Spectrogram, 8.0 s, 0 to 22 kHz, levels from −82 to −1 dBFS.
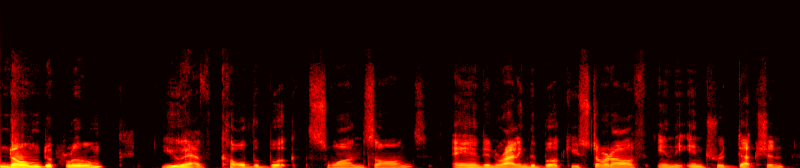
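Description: Speech, with microphone overload from 0.11 to 0.24 s, just before "de plume you". Peaks drive about 4 dB past the converter's limit and flatten around one sample in twenty, giving a harsh, crackly edge, likely from excessive input gain. Microphone volume stepped down twice, dropping the level abruptly by about 4 dB at 1.02 s after "de plume" and about 2 dB at 2.04 s between "de plume you" and "called the book", likely automatic gain control reacting to the overload.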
